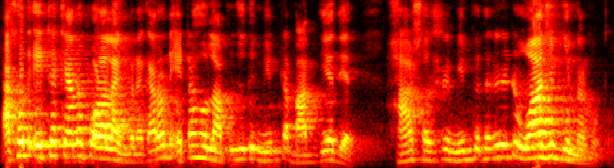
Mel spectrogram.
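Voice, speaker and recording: High-voiced man teaching recitation rules. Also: expressive, a bit bright, reverberant. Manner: slow drawn-out chanted recitation of examples. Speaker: Quran teacher. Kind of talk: tajweed lesson for teachers.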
